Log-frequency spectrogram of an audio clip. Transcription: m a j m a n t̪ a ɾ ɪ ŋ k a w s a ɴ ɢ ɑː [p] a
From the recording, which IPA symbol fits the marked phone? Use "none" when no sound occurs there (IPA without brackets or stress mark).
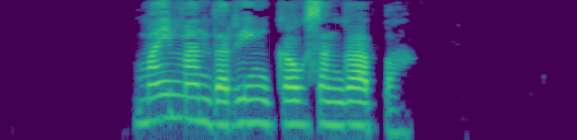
p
